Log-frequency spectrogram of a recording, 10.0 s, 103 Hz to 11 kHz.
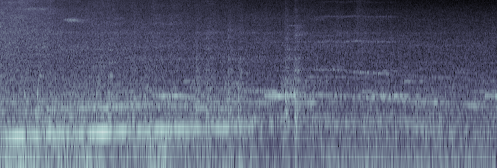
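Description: Sanyo Electric Railway 3000 series electric train pulling out and accelerating away over the rails, with a whine that rises slowly in pitch over the first half as it gathers speed. The sound then fades as the train recedes, with a single sharp click about six seconds in.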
